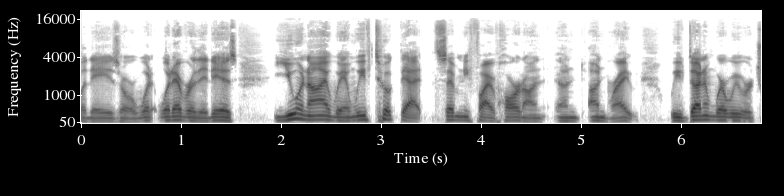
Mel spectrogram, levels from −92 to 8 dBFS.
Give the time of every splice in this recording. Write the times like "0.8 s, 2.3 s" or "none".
5.3 s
